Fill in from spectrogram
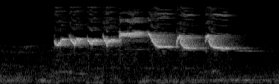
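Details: Song of an orange-headed thrush kept in a cage: a rapid burst of loud clear whistles with rising and falling slurs, ending in three downward-sliding notes.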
